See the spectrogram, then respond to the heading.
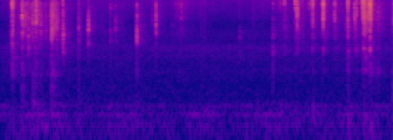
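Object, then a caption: Soap bar carved with a blade. A solid pink soap bar with an orange glitter coating, held in the hand, is carved with a utility blade, shaving and scraping off slivers. A quiet series of short, crisp, high-pitched scraping and crackling bursts comes in clusters, with a calmer stretch in the middle before the bursts pick up again toward the end.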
